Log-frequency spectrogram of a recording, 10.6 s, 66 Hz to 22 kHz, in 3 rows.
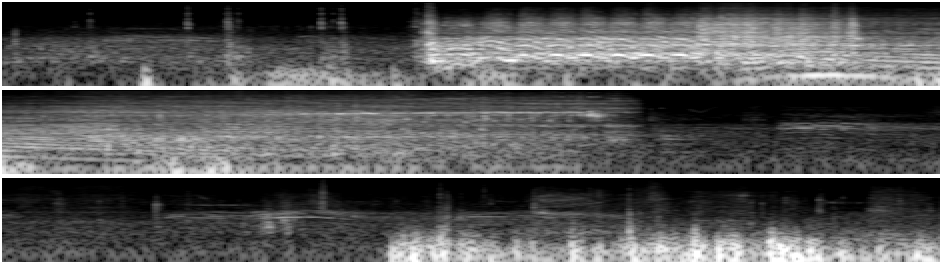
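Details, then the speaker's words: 1976 Peugeot 204 barn find, sat in a shed about 10 years, on choke: cranks steadily about four seconds without catching; old fuel smell, nothing reaching the carburetor bowl, fuel starvation suspected. "ish ancient old smells of old fuel so that's nice not getting any uh not getting anything in the bowl there"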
